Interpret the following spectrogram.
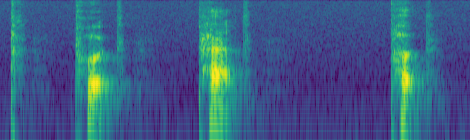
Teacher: no vibration in your throat, and the same mouth configuration for B, you get P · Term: P sound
